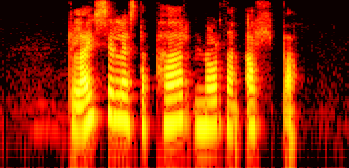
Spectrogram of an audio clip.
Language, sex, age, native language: Icelandic, female, 40-49, Icelandic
